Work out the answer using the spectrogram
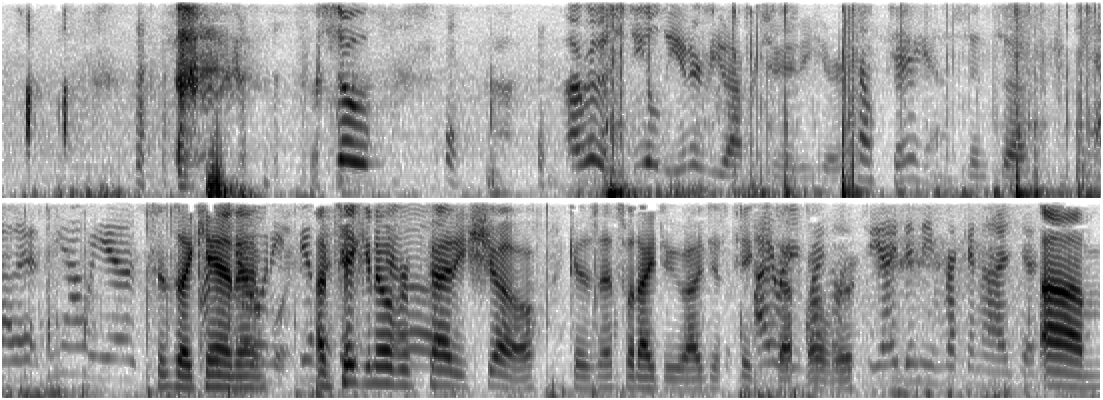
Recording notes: LIVE from LepreCon 2014 - Panel on Podcasting. You can actually listen to the show while it is being recorded at the convention. There will be two other podcasters and their shows all dueling for your listening ple-as-ure.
